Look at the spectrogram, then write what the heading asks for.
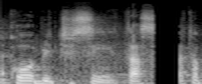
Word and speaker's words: COBIT: BPM é uma metodologia também da área de TI, da área de software, mas também temos o COBIT, tá certa a pronúncia? COBIT, sim, tá certa a pronúncia.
